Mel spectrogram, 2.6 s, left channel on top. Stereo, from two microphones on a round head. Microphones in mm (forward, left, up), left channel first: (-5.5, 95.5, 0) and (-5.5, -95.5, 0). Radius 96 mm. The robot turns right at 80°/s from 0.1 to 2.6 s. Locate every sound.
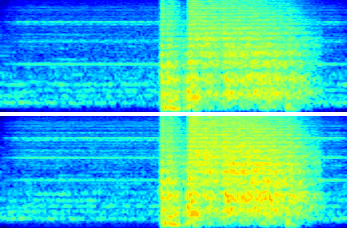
1.2 s an explosion: 10° right (ahead or behind), 0.9 m; by 2.4 s 25° right (ahead or behind), 0.9 m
